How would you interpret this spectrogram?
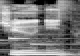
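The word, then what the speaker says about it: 住人: 히모또 토미라레르 뭐뭐라고 보여지다 주타크 주택 주닌 주인입니다. 살고 있는 사람 주님인 발음에 주의해 주십시오.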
